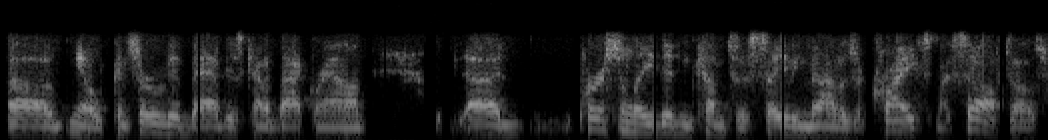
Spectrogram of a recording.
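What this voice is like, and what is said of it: Southern US accent, rural Georgia. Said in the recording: “born and raised here in a state called Georgia ... southeast of the United States uh, rural part of the country ... very southerner ... You probably pick that up in my accent a little bit ... Yeah, I can pick that up a bit”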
